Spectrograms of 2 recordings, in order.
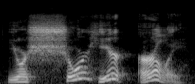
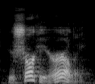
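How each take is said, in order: First: The sentence is spoken at a slow pace. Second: The sentence is spoken at a quick pace. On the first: "first we'll say them slowly" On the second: "then we'll say them quickly"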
